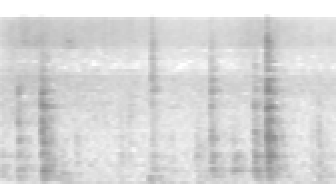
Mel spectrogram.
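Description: A pizza base cooks in a pan on a medium flame on the stovetop, giving a soft, steady sizzle with a few light scraping ticks over it, close by and with no voices.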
